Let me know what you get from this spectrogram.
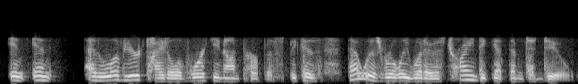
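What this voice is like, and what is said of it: Midwestern American accent. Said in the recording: “Where's the accent from? It sounds like it's from the Midwest. ... Ohio, very good.”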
